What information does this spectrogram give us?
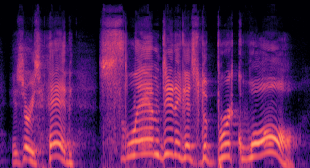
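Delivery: ordinary talk, nothing marked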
